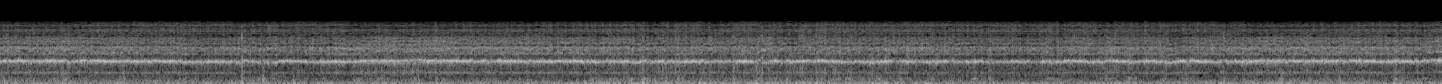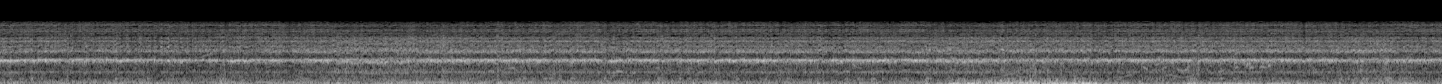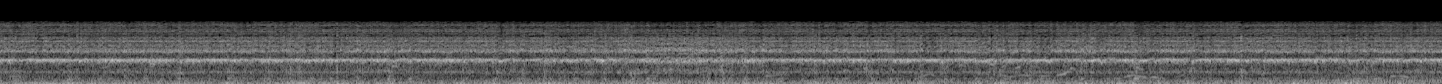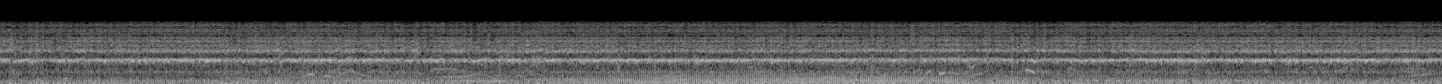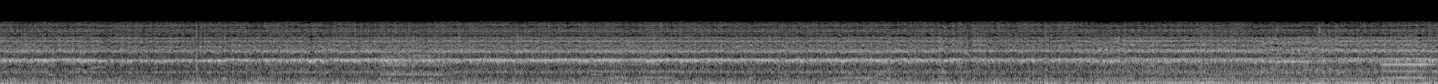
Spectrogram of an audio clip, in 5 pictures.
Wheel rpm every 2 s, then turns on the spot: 140, 140, 140, 140, 140, 140, 140, 150, 150, 150, 150, 150, 150, 150, 150, 150, 150, 150, 160, 150, 150, 150, 150, 150, 150, 150, 160, 150, 150, 150, 150, 150, 150, 150, 160, 160.
none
